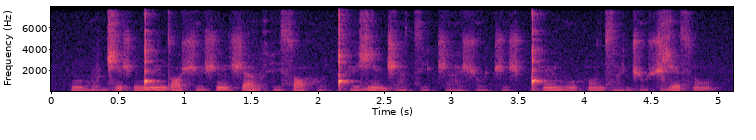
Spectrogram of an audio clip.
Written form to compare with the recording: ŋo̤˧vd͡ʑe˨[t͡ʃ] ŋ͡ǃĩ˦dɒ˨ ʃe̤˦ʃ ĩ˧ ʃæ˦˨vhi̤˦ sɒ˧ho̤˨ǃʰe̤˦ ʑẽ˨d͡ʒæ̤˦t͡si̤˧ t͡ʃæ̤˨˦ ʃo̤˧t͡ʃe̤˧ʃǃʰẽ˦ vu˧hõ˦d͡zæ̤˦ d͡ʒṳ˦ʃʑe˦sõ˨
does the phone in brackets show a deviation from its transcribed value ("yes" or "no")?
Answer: yes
